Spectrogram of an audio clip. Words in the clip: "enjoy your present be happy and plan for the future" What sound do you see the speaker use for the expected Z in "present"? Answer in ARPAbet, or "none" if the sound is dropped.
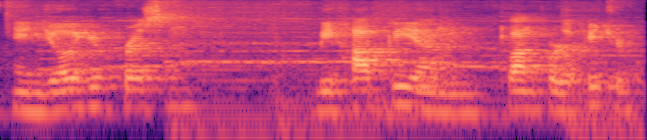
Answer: S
